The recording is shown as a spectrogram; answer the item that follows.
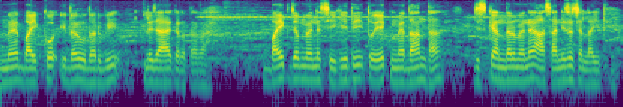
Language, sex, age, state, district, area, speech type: Urdu, male, 30-45, Uttar Pradesh, Muzaffarnagar, urban, spontaneous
